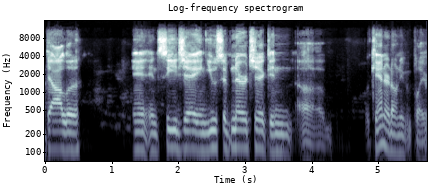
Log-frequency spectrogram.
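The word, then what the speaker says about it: Nurkić: So It was Nurkic. Nurkic, there you go. Yusuf Nurkic. Excuse me for saying your name wrong.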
